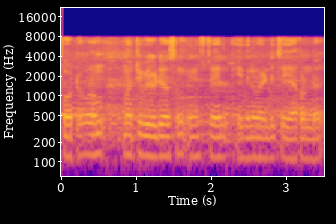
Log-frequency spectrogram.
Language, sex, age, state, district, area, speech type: Malayalam, male, 18-30, Kerala, Idukki, rural, spontaneous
